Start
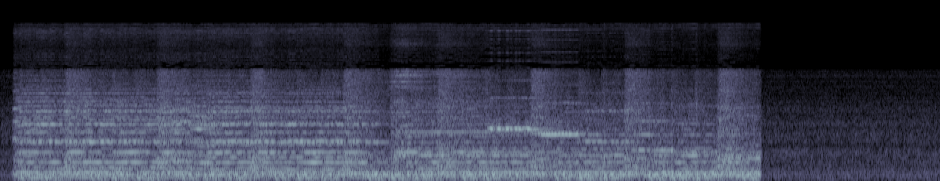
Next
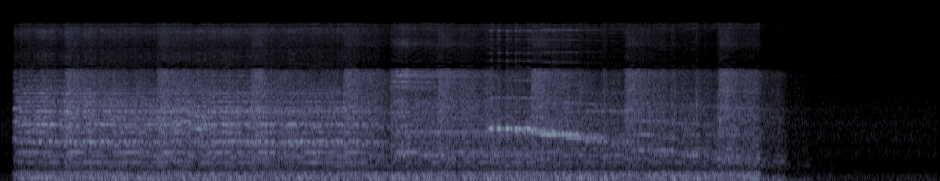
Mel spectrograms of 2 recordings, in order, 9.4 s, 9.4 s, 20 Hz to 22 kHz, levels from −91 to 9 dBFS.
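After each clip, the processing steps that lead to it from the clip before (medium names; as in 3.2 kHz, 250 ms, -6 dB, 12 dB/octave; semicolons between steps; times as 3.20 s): amplifier tone stack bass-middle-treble 10-0-10; frequency-shifting echo 249 ms, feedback 33%, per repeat -75 Hz, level -7.5 dB; upward expansion 1.5:1, over -58 dBFS; trim +1.5 dB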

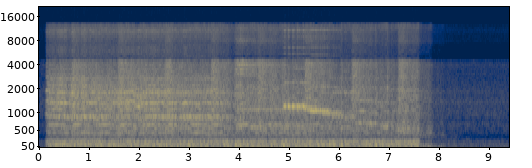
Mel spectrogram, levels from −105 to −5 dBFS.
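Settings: treble shelf 9.5 kHz +5.5 dB; trim +3 dB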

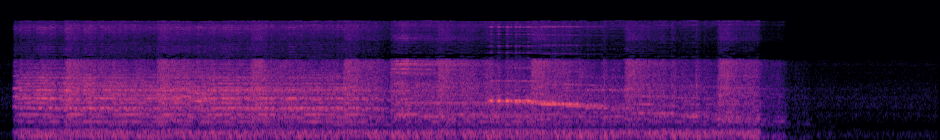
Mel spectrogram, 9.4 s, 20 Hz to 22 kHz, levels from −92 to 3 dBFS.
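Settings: high-pass 190 Hz 6 dB/octave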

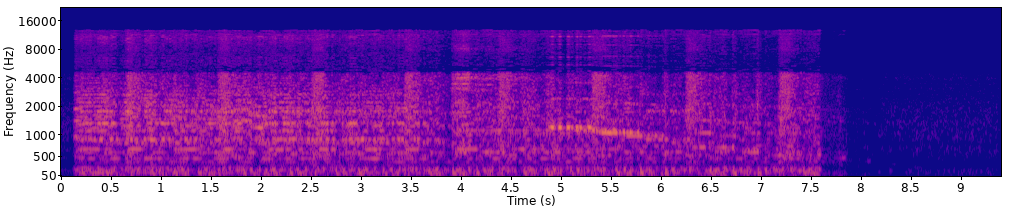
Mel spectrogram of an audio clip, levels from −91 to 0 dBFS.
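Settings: reverb removal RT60 1.2 s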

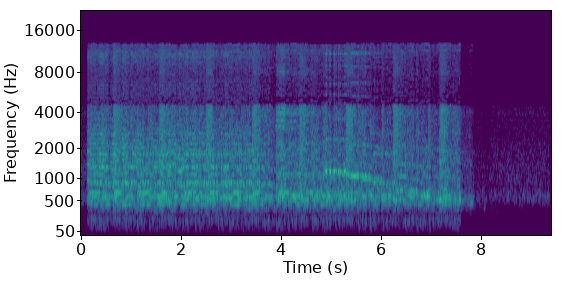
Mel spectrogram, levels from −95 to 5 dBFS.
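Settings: resonant high-pass 540 Hz, resonance Q 5.7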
